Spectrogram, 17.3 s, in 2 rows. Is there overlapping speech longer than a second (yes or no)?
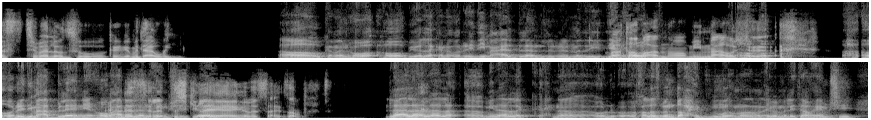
yes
